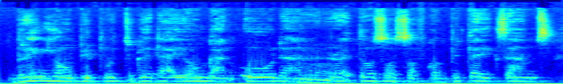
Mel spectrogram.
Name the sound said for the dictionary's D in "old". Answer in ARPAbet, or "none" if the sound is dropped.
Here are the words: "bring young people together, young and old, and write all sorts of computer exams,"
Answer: D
